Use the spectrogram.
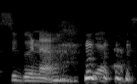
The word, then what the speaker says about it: Suguna: Yeah, it's like Laguna, but Suguna. Yes. And that's how I remember to say it properly.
